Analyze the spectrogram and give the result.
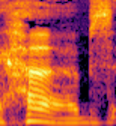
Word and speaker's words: herbs: You know how we say herbs and you say herbs? – Yeah, we don't really pronounce any of the H.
